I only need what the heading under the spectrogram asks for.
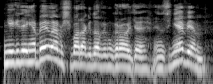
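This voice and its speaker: A woman voicing a calm, fearless tin man in a storybook reading, speaking steadily. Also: medium pitch, normal speed, pitched above the performer's own voice, natural voice.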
